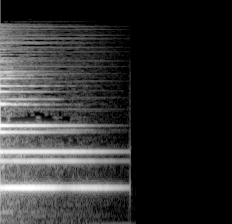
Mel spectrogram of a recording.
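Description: Bell ding sound effect for a notification-bell click, a single struck bell with several ringing tones that fades out within about a second.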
